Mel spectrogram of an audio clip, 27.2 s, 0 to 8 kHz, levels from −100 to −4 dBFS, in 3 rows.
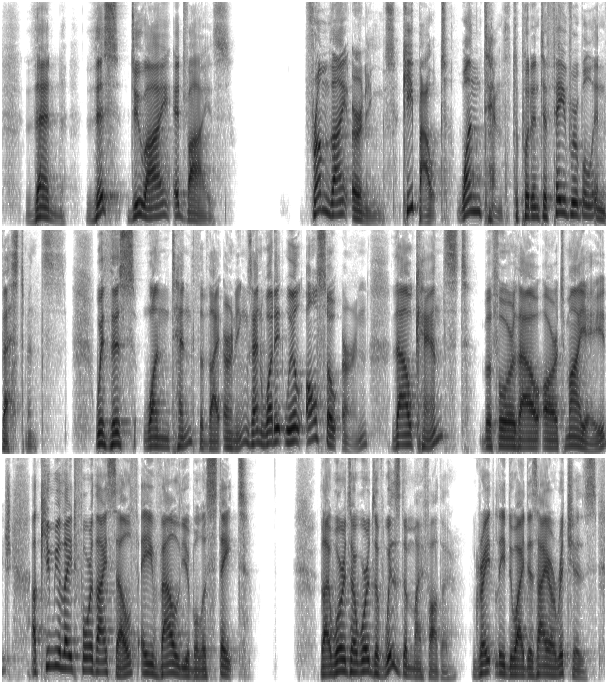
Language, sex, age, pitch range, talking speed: English, male, 40-59, 105-150 Hz, 120 wpm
